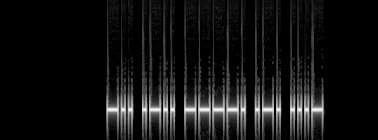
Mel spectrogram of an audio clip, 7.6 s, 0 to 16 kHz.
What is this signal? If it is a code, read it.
Morse code, heard as a keyed tone, about 17 wpm, 700 Hz. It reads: DL9RV
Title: DXCC-100 Call Signs - 5 Characters - Repeated 2x - 17wpm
